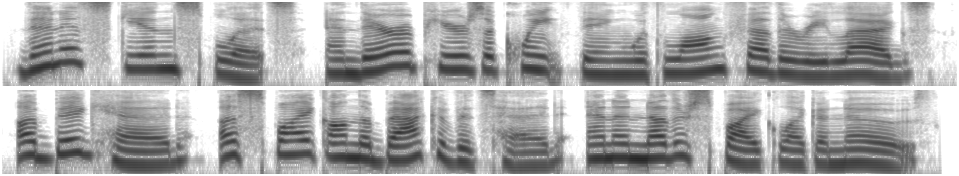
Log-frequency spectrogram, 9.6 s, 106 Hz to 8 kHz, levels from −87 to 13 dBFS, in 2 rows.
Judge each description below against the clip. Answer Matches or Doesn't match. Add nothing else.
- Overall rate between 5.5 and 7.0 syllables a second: Doesn't match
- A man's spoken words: Doesn't match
